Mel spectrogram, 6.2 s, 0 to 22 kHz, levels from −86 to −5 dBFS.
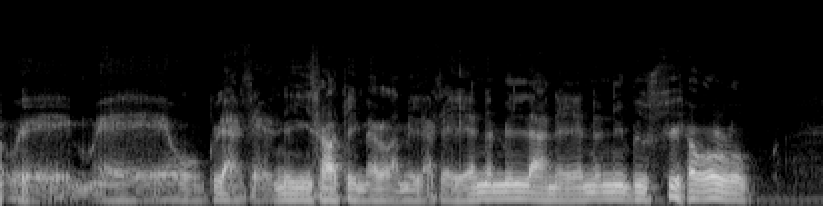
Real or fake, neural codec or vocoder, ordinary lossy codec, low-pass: fake; vocoder, 48 kHz, 128 mel bands, Vocos; none; 19.8 kHz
